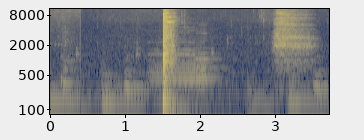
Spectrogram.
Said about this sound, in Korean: 이건 축배입니다. 여러분들 짠합시다.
